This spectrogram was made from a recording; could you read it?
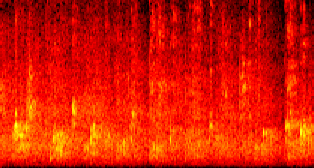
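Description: A crowd applauds steadily, a dense crackle of many hands clapping at once that holds an even loudness throughout with no voices over it.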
